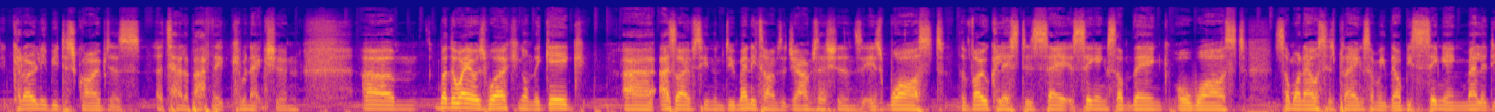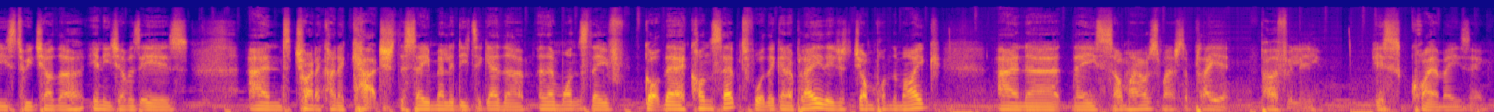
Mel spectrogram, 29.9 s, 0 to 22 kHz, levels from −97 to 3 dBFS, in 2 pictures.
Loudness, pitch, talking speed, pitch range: -18 LUFS, 125 Hz, 195 wpm, 115-135 Hz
